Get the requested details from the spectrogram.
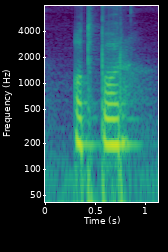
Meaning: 1. aversion 2. resistance 3. resistor (electronic component)
- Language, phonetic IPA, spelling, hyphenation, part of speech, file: Czech, [ˈotpor], odpor, od‧por, noun, Cs-odpor.ogg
